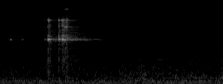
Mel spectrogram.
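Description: Two light metallic clinks close together about half a second in: steel parts of a drill press feed handle and a homemade feed arm knocking as they are handled.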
